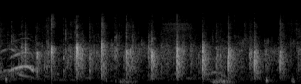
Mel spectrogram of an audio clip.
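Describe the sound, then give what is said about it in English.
An audience claps for a group of young women called to the front, a steady rhythmic beat of many even claps. A voice is briefly heard at the start. “Give me a round of applause.”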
